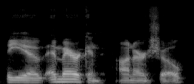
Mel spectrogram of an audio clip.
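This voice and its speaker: A man's voice: deep voice, brisk, sharp tone. Tired Canadian man, rambling. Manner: rambling, loses his thread, laughs at himself. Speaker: podcast host. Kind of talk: casual podcast chat.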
